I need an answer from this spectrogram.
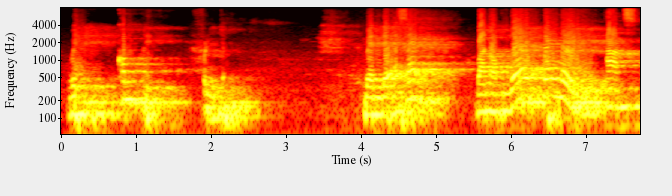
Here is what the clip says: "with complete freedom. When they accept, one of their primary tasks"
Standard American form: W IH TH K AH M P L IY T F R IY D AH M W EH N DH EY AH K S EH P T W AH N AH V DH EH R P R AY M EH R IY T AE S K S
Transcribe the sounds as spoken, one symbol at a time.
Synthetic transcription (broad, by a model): W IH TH K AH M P L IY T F R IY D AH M W EH N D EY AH S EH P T W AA N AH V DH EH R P R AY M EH R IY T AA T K S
